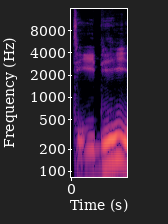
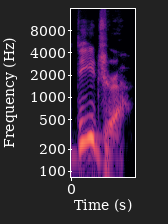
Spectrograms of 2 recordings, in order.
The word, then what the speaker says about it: Deidre: That's not DD, is it? That's Deidre. Deidre.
